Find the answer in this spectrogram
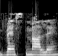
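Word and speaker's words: Westmalle: the trapist Abel um we all know um vest Mal that's correct too right all maybe it's uh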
